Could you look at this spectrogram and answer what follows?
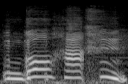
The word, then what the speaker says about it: gohan: Que dices goha mm", por ejemplo, que creo que es arroz en japonés, pues sería, se, escribe en gohan, pero se pronunciaría, pero es goha. Mm".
